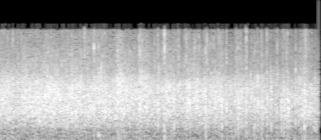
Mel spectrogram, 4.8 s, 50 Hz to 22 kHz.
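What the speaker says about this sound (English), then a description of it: "can we give a round of applause to these three candidates?" A crowd gives loud, dense, sustained applause for three candidates at a 2020 Kansas US Senate Republican primary debate, a steady wash of clapping from start to finish.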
